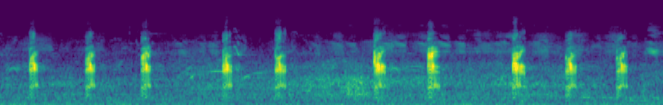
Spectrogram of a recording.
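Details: A tricolored heron gives about ten short, harsh croaks, roughly two per second at an uneven pace, over a faint steady background hiss.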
